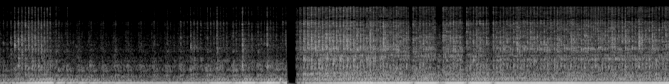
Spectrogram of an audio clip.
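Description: Farm tractor engine pop-started in fourth gear while mudding, a loud, steady chugging drone with a brief dropout before it runs on strongly, close and dominant.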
